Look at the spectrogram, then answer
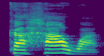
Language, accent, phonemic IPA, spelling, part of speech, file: Swahili, Kenya, /kɑˈhɑ.wɑ/, kahawa, noun, Sw-ke-kahawa.flac
- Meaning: coffee (drink)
